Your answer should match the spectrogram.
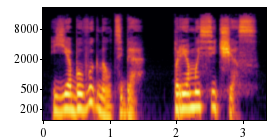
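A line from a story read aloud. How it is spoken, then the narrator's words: Whisper in ear. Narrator (Russian): прошептал он мне прямо в ухо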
